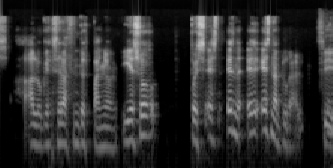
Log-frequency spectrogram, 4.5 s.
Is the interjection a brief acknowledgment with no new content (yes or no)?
no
